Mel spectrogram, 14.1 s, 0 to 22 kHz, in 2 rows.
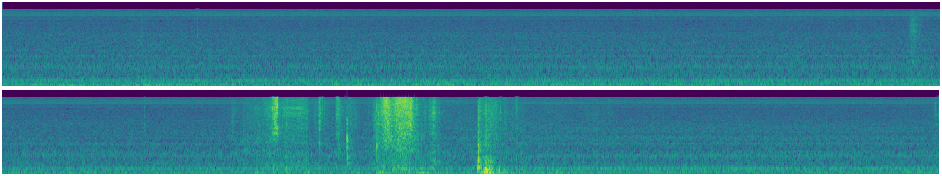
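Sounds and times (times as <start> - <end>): low steady hum: 0.0 - 14.0
dog paws scraping cardboard: 8.7 - 11.5
thump: 10.6 - 11.0.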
